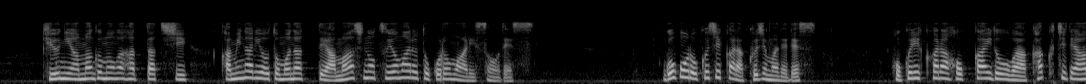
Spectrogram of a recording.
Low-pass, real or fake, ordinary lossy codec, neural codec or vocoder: 7.2 kHz; fake; none; vocoder, 44.1 kHz, 128 mel bands every 512 samples, BigVGAN v2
